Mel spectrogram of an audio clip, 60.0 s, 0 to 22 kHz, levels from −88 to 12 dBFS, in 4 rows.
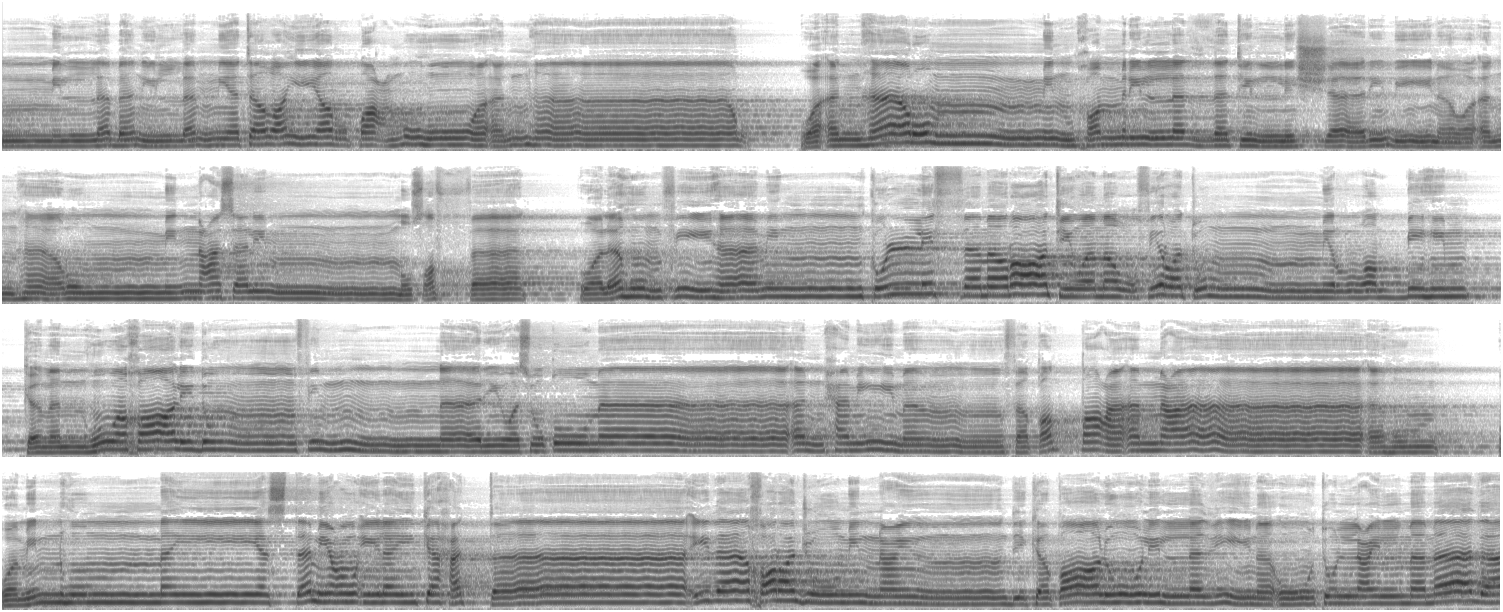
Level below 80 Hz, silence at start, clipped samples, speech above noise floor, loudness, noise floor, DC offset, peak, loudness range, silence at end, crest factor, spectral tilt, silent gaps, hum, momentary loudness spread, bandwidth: -56 dBFS; 0 s; under 0.1%; 22 dB; -18 LUFS; -40 dBFS; under 0.1%; 0 dBFS; 5 LU; 0 s; 18 dB; -5 dB/octave; none; none; 7 LU; 16 kHz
